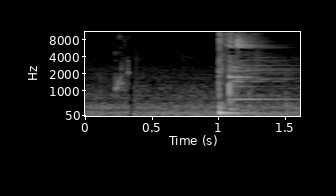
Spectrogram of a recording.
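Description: A metal bowl clinks.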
